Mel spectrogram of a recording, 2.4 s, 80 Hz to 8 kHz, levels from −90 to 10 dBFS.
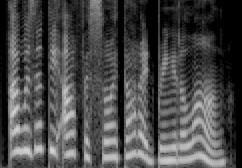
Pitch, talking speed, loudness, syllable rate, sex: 285 Hz, 295 wpm, -16 LUFS, 7.5 syllables/s, female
